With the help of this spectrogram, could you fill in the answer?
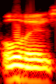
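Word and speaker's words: אהל: Ahora, en hebreo, la palabra Oel significa carpa, una tienda, una carpa.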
